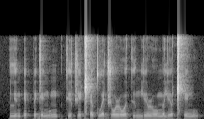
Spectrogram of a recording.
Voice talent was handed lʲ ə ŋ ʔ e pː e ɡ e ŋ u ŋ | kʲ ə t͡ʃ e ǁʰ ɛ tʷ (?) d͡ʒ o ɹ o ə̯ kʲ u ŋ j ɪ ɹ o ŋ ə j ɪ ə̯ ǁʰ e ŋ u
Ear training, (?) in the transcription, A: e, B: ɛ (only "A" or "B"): B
